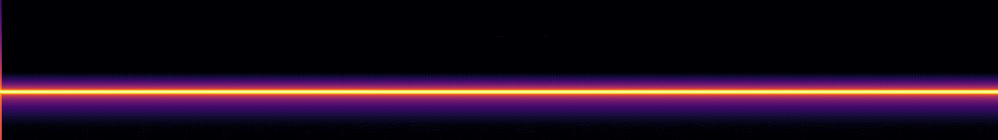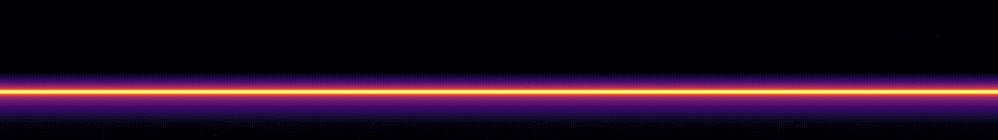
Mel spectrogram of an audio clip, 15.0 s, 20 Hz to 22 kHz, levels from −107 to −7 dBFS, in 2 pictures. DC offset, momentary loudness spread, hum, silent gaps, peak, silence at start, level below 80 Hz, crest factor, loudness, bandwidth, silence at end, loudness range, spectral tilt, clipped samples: under 0.1%; 0 LU; none; none; -6 dBFS; 0 s; under -90 dBFS; 4 dB; -9 LUFS; 1.7 kHz; 0 s; 0 LU; 8.5 dB/octave; under 0.1%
